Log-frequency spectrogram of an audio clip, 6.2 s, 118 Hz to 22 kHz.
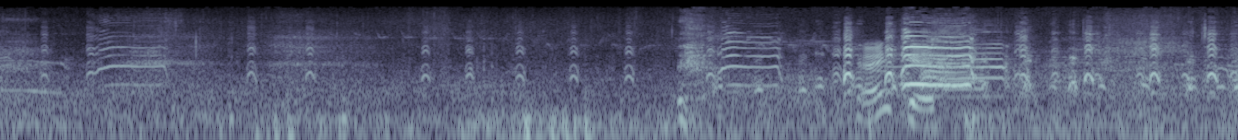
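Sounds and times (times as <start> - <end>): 
chickens clucking and squawking: 0.0 - 6.1.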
